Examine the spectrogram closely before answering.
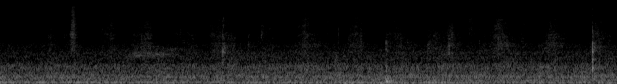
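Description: A hand rubs and mixes dry flour with a soft rustle.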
